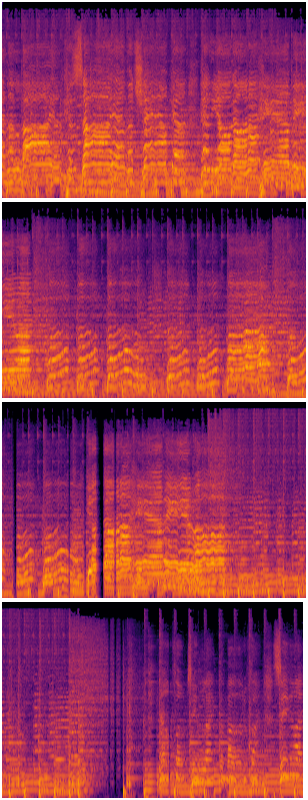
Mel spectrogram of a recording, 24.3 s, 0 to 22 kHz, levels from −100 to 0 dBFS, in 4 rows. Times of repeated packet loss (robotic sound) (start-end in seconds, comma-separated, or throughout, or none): 13.35-14.45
